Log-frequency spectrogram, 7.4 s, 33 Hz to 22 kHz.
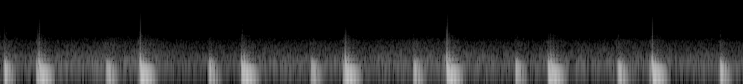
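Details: Normal heartbeat sound recording meant to help babies fall asleep: steady, regular two-part thumps at about 59 beats a minute, deep and soft with a quiet background.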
